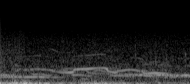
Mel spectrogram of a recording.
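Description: Several wolves howl together, their long wavering tones overlapping and gliding up and down, steady and fairly clear over a low, rumbling background, with no talking.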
